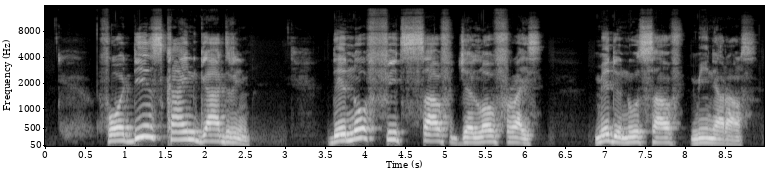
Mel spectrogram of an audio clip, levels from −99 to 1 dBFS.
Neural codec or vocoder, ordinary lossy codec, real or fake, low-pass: none; none; real; 14.4 kHz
